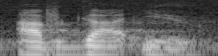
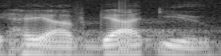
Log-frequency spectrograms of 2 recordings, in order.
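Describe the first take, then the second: First: Much softer, dying away to near silence; fading reassurance. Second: Slow, soft reassurance; calm him down gently; reassuring God voice. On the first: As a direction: let it fade out tenderly. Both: Retold or imitated. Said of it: "God was saying to me".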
